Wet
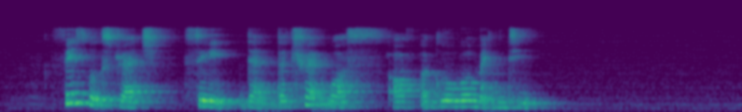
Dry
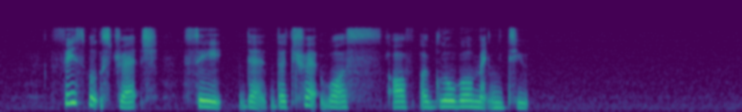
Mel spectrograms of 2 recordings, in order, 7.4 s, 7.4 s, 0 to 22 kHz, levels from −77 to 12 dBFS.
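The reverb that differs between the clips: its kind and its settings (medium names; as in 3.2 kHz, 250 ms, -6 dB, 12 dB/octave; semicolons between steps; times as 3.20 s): FDN reverb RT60 0.74 s, low-frequency decay 1.1×, high-frequency decay 0.7×, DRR -1 dB; trim -3.5 dB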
